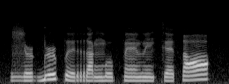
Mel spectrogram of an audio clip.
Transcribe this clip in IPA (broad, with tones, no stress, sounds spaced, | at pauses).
ɮ ə˞˩ ɡ͡b ə˞˧˥ p ɘ˩ r a˩ ŋ͡m o˩ p ɛ̃˩ β ẽ˩ k ɛ˩ θ ɑ˧˥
